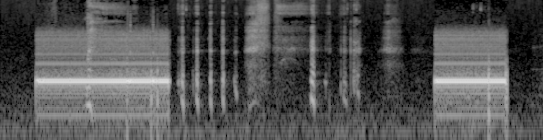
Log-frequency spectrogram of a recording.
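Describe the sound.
A telephone call placed through Google Voice rings out and connects: two long, steady ring tones separated by a pause filled with faint clicks and soft breathy sounds.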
